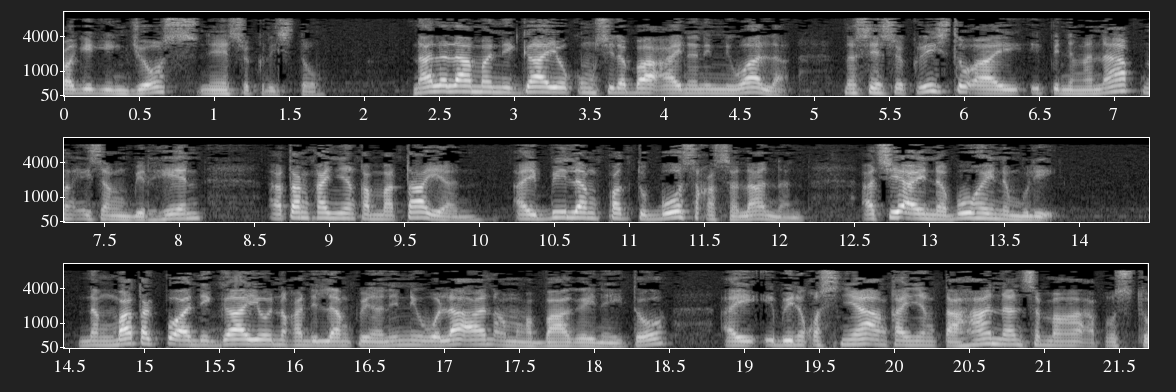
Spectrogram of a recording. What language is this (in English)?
Filipino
